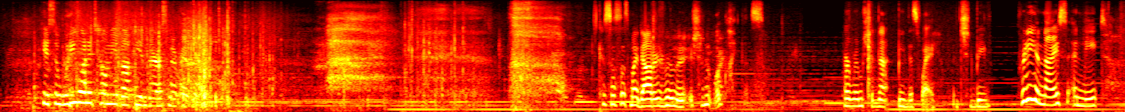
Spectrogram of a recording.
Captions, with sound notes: OK, so what do you want to tell me about the embarrassment right now? [breathing deeply] Because this is my daughter's room. It shouldn't look like this. Her room should not be this way. It should be pretty and nice and neat.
